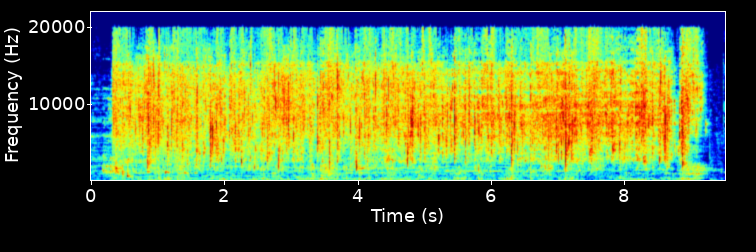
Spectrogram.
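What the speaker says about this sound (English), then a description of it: "Let's give these a nice, quick little wash." Chili peppers being rinsed under a running kitchen tap make a steady rush of water splashing into a sink, continuous and close, with small shifts as the peppers are moved about, ending abruptly.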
